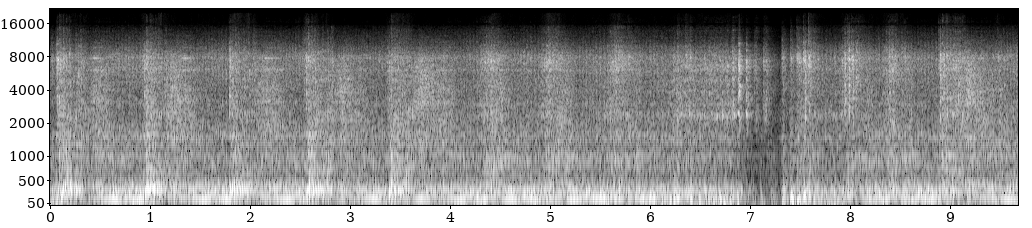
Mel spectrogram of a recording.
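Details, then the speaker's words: 2016 TAO pit bike found seized, carbureted single, after oil check (suspected hydrolock): ragged uneven popping with a stumble near the end, not holding revs; rough running, owners suspect fuel or carb problem. "Let me turn the choke on for you. I think it might be out of gas. I don't know if that carb's going to come around or if we have to put it in the carb bath."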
